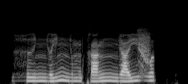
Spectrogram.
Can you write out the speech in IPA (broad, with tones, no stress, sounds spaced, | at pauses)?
h ɨ˧ ɲ ə˧˥ j ɲ ə˧ m k a˧˥ ŋ ɲ a˧˥ j v ə˦˥ k̚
